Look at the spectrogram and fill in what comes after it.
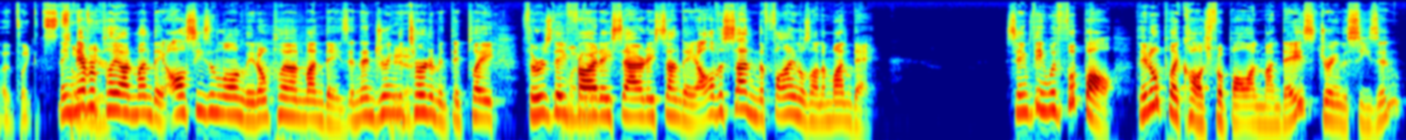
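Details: Adult speaker; ordinary speech.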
